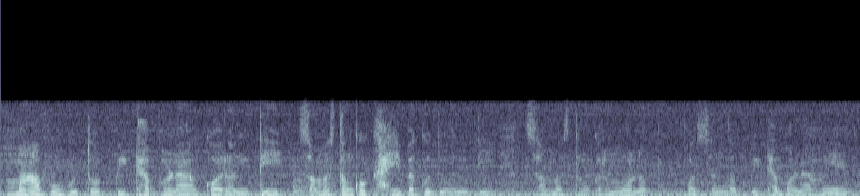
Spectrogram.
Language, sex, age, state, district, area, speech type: Odia, female, 18-30, Odisha, Malkangiri, urban, spontaneous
